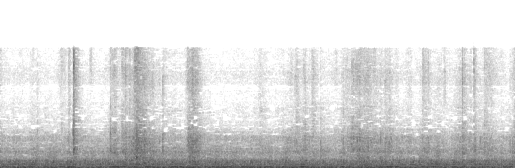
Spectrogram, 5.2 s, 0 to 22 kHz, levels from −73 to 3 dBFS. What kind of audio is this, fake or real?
real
